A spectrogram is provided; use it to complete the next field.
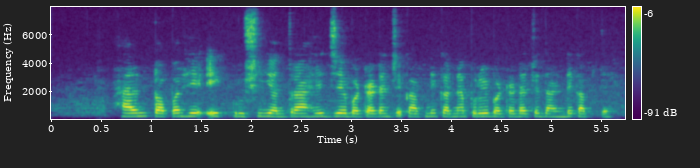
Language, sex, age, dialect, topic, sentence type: Marathi, female, 31-35, Varhadi, agriculture, statement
